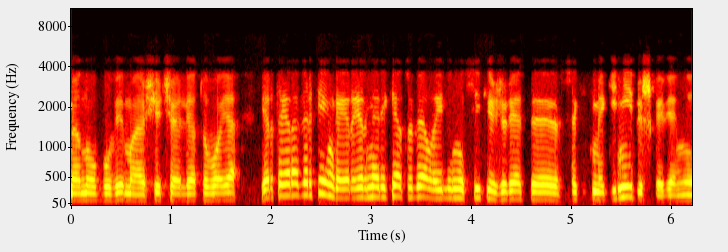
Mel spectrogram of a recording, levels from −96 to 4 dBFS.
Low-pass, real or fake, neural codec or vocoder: 7.2 kHz; real; none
